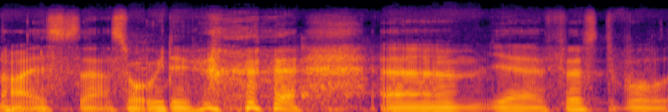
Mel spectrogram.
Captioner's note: laughs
